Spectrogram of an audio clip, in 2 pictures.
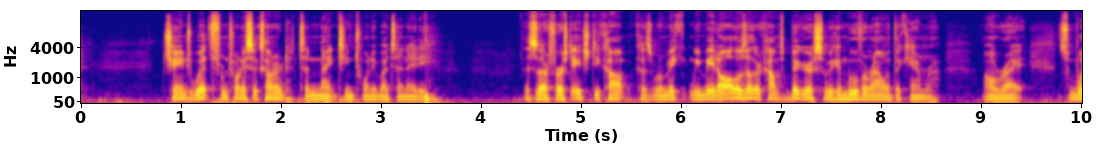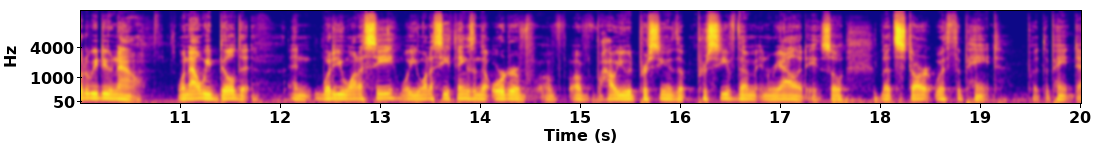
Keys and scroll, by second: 0.0-0.2 typing, 1.9-3.1 typing, 3.5 Return.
